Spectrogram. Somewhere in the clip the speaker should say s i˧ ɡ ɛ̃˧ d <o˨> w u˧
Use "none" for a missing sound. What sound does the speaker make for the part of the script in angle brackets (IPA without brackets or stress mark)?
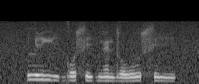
o˨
